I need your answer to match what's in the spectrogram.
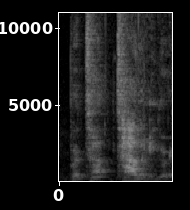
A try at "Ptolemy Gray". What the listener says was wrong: Ptolemy. The T is silent.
